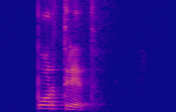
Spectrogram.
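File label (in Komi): "портрет" Komi, female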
